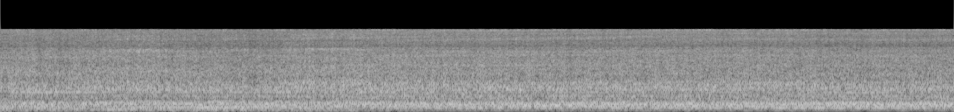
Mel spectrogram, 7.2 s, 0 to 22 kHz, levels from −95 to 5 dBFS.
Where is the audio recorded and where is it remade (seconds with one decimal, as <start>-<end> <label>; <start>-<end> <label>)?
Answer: 0.0-4.1 remade; 4.1-7.2 recorded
